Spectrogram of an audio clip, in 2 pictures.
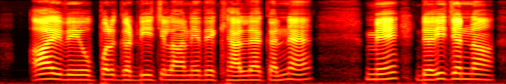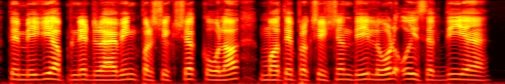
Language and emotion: Dogri, fearful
